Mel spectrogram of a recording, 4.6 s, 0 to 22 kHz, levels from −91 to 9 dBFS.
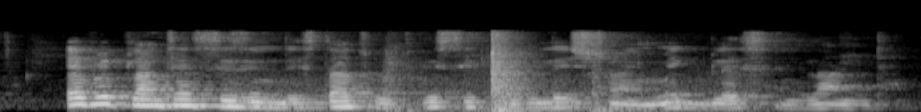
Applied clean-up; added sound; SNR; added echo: none; Slam; 13 dB; reverberation time 0.3 s.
